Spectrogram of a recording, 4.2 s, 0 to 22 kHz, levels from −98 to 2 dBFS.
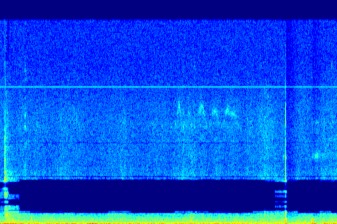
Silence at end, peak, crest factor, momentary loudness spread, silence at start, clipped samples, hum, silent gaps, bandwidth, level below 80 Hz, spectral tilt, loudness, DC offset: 0 s; -12 dBFS; 16 dB; 4 LU; 0 s; under 0.1%; none; none; 15 kHz; -28 dBFS; -6.5 dB/octave; -34 LUFS; under 0.1%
